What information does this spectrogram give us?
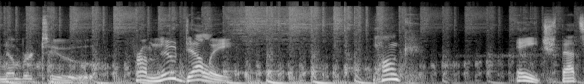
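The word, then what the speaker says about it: Punkh: 10 countdown song number two from New Delhi punk h that's how it's spelled PU nkh punk p u n KH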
